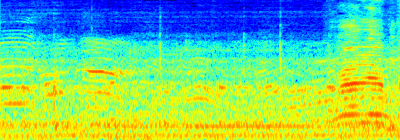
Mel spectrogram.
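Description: Players' and spectators' voices on a lacrosse field: shouting and calling over general crowd chatter, with a louder shout near the end.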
